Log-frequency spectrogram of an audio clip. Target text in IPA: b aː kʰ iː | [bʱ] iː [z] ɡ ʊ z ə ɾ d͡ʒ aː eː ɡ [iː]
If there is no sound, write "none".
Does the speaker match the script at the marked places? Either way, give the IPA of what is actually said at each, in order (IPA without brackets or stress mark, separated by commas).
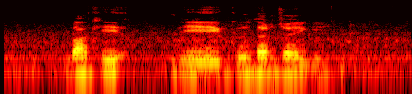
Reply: bʱ, none, iː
